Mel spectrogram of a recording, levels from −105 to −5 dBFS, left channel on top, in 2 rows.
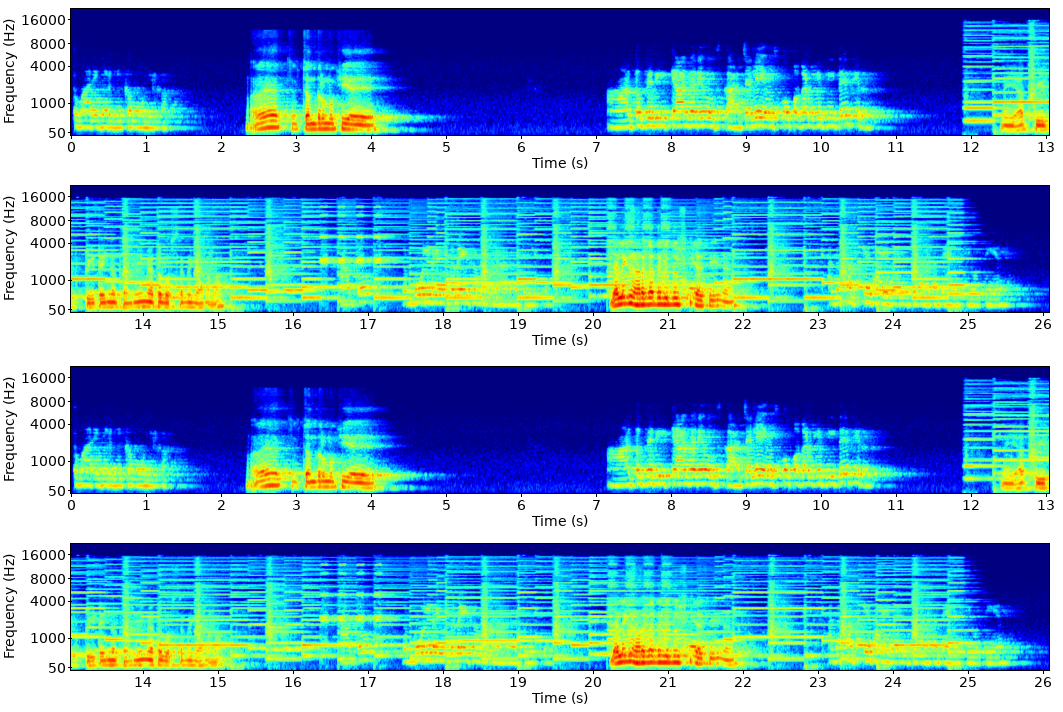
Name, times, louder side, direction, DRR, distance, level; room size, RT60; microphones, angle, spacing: voice 1, 0.0-1.3 7.1-10.7 16.6-17.2 17.5-19.5 21.0-21.6 23.1-25.6, equal, 50° left, -2 dB, 7.2 m, -34 dB
voice 2, 2.4-4.1 12.4-15.1 20.2-21.9, left 2 dB, 65° left, 7 dB, 1.2 m, -22 dB
sound 1, 11.9-24.9, left 1 dB, 30° left, 4.6 m, -36 dB
29.5 x 19.5 x 4.7 m, 0.99 s
head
